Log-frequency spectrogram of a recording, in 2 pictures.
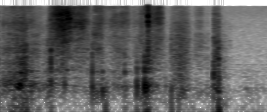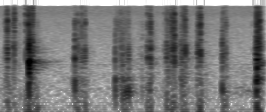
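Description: A thumb quickly flips and riffles the paper pages of a thick blue softcover paperback held in one hand. It makes a dense, card-shuffling flutter at first, then breaks into sharp, papery flicks with quiet gaps between them.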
